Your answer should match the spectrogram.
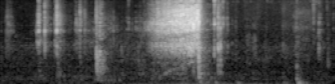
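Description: Plastic toy train playset pieces clicking and clattering, a handful of sharp clicks, with a louder hissing rush lasting under a second about halfway through.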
